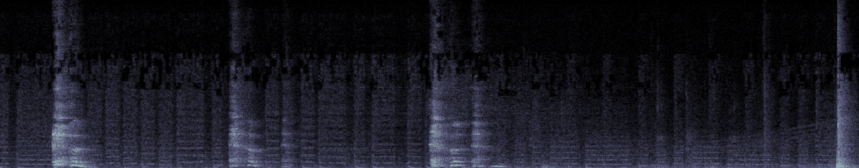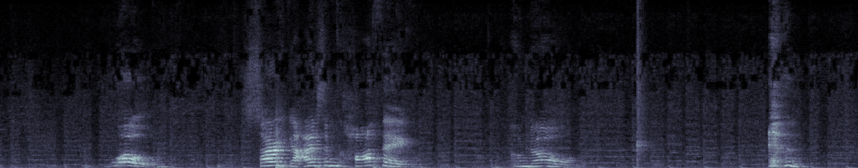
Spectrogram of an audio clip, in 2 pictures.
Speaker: oh guys I got a cough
